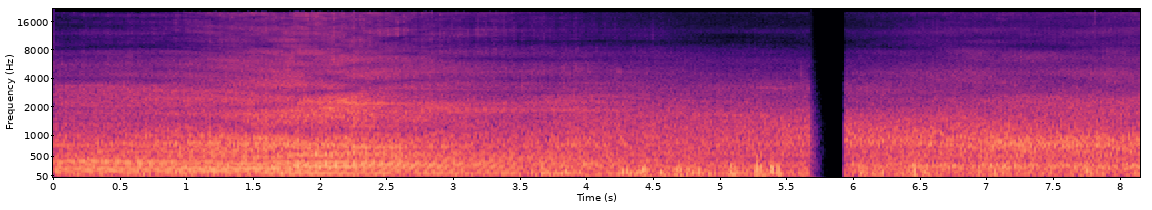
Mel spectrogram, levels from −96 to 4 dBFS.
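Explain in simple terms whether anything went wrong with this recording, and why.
At 5.65 s the audio cuts out until 5.93 s, a likely long network dropout. The last sound smears into a fading buzz, then goes silent, and resumes with about a quarter second missing. A brief glitch would be a tick; this gap is much longer.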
